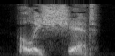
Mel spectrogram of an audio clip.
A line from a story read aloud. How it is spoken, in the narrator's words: Josh exclaimed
